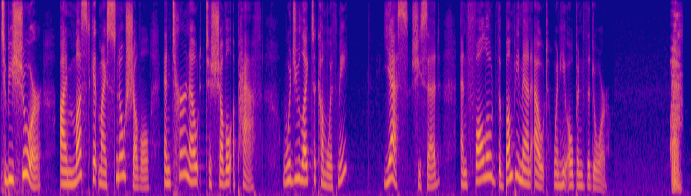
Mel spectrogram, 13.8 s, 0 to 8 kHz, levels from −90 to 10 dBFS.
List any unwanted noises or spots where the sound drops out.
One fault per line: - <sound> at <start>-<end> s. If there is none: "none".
- throat clearing at 13.4-13.7 s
